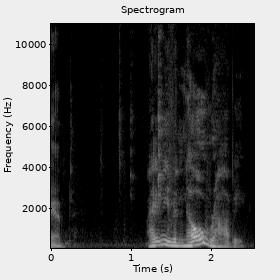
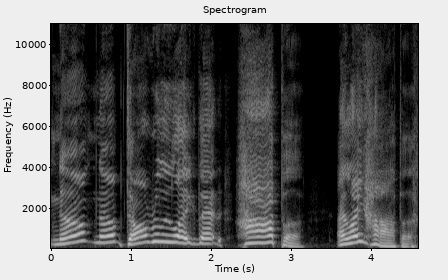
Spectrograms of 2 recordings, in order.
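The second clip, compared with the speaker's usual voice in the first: higher Boston voice, Harper said "Hahpah"; mock Boston husband, higher; Boston accent; 9 semitones higher than usual. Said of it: "He's like".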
